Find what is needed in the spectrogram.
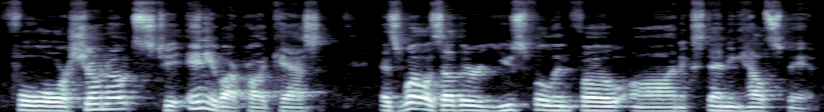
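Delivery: brisk, clear announcer read of the disclaimer; podcast outro read. Acted. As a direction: read it like a formal podcast sign-off.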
